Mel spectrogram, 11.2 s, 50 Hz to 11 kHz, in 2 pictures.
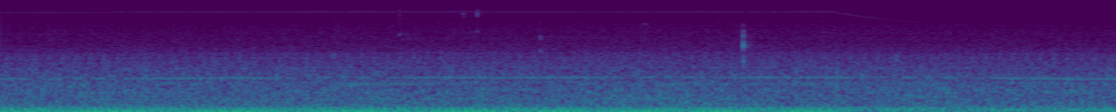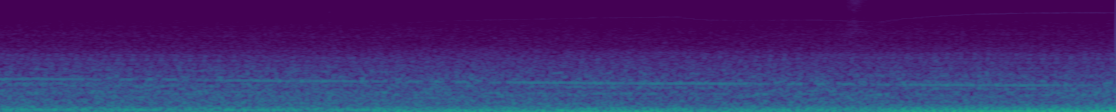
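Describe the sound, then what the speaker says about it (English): A heavy truck rolling along a road in Euro Truck Simulator 2, a loud steady diesel drone with low rumble and a faint high whine, holding constant throughout. "that truck was motoring along"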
